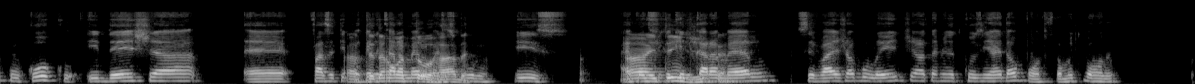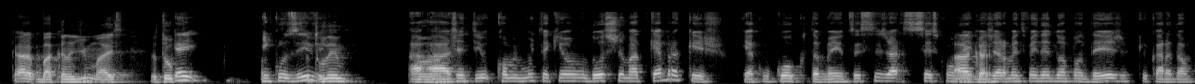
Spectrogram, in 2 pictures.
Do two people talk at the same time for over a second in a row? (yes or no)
yes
